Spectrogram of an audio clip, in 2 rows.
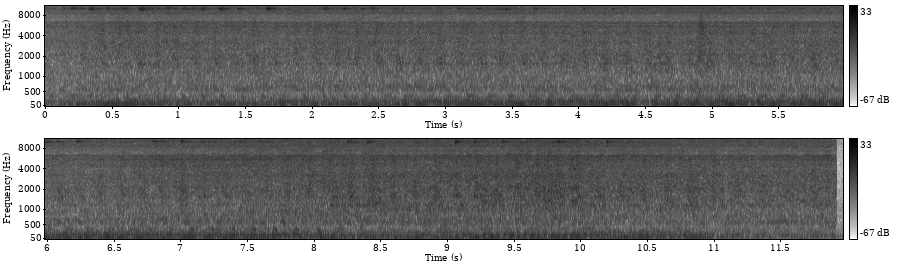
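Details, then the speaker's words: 1969 Chevrolet C10 with a 396 big block that had sat for roughly 20 to 28 years, with timing set and ignition wired. Steady, deep V8 burble holding an even idle throughout, no knocks or misses. Runs well; high mileage, with a big leak noted. "honestly yeah run pretty good I just know it has a lot of miles it"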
